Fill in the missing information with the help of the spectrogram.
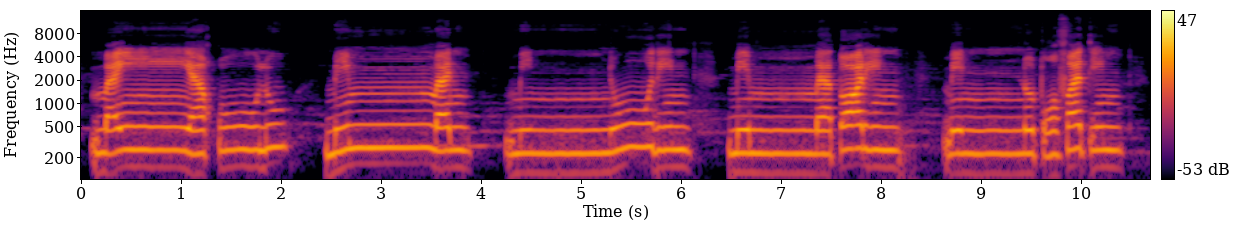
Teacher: ادغام یعنی نون کو اگلے حرف میں مرج کرتے ہوئے آواز جو ہے نون کی اور اگلے حرف کی 50-50% آئے گی جب نون اور نون کا ادغام غنہ کے ساتھ ہوگا. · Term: ادغام مع الغنہ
